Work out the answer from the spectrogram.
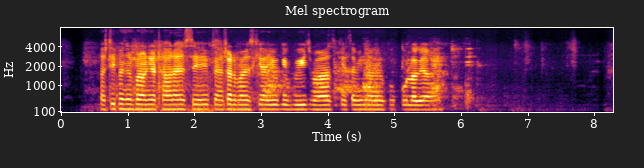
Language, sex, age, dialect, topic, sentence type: Hindi, male, 18-24, Awadhi Bundeli, banking, statement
